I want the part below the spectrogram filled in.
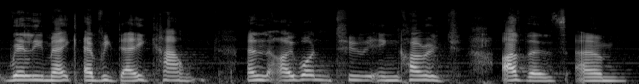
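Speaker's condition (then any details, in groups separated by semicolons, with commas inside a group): Cerebral palsy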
